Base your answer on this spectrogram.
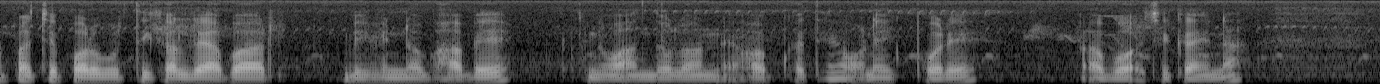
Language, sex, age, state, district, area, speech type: Santali, male, 60+, West Bengal, Birbhum, rural, spontaneous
